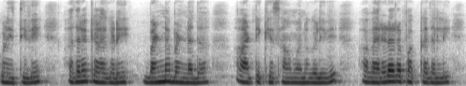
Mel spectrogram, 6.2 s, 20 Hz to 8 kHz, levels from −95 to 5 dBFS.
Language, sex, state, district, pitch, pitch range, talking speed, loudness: Kannada, female, Karnataka, Bidar, 170 Hz, 160-180 Hz, 95 wpm, -17 LUFS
